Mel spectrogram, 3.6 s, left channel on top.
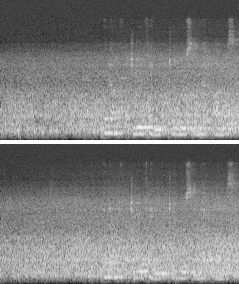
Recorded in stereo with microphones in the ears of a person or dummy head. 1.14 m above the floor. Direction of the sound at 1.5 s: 30° right (ahead or behind).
